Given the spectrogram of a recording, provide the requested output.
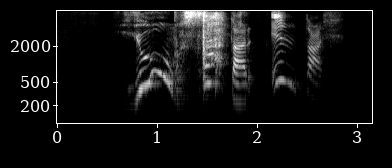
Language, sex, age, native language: Icelandic, female, 9, Icelandic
